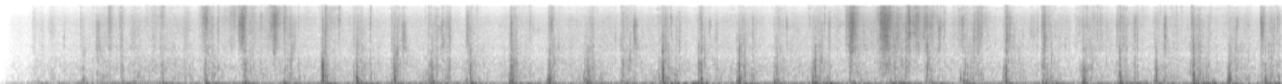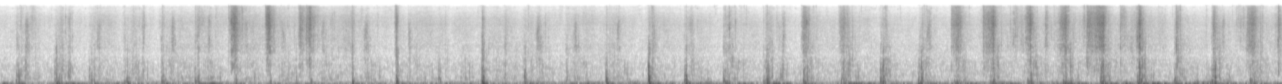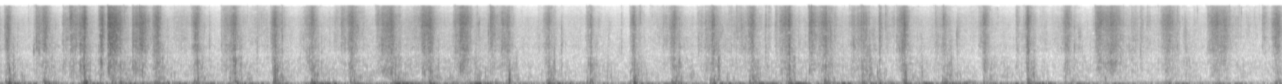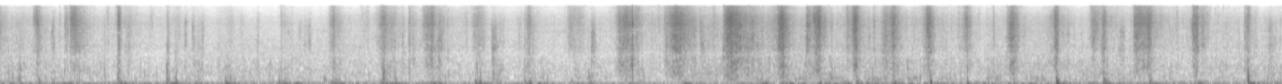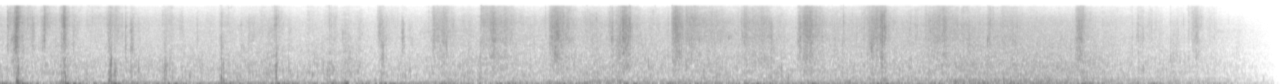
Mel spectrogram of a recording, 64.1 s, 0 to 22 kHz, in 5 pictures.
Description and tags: Running, on path through forest, dirt ground, leaves, footsteps, NOTL, 2011
On dirt path with leaves in forest, running, Niagara-on-the-Lake (2011). Sony M10.
footsteps, forest, running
